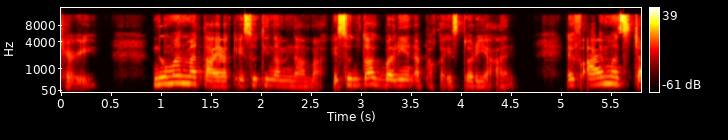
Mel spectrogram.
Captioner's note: speaking Ilokano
